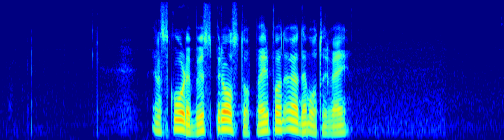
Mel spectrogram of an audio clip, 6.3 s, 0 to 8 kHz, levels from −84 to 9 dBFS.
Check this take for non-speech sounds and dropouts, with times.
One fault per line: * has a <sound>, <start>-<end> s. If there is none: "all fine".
all fine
